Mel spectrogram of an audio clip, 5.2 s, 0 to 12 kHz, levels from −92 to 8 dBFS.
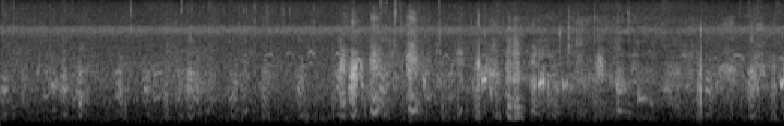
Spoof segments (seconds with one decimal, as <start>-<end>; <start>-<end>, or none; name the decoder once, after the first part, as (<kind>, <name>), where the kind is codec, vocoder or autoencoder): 3.4-4.7 (codec, SNAC)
